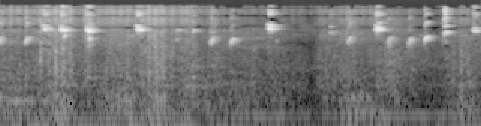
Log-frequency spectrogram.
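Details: Major European goldfinch, pied with a white head, giving short bright chirps and twittered notes high in pitch, spaced irregularly, over a low rumbling and clattering background.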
